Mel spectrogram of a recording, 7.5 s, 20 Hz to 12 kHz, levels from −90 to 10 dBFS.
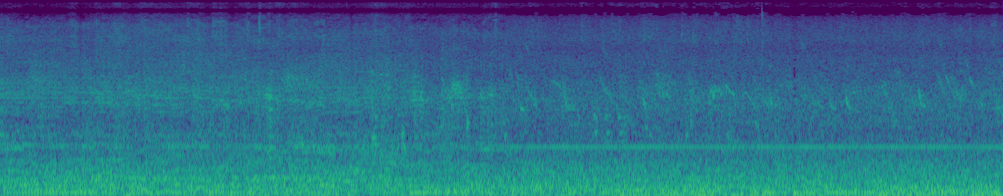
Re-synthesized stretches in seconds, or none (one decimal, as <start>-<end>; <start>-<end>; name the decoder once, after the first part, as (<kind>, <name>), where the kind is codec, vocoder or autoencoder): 0.0-3.8 (codec, SNAC)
